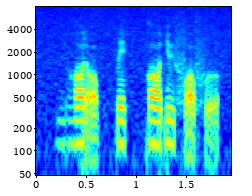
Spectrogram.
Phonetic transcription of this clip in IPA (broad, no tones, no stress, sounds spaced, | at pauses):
bʱ ɔ ɾ ɔ̰ pː e kː ɔ ɗ y f ɔ̰ f o̰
